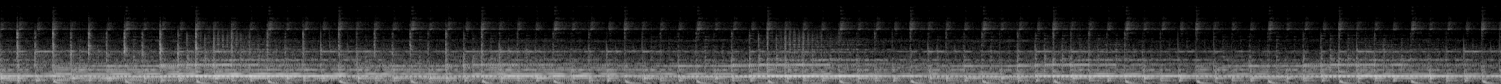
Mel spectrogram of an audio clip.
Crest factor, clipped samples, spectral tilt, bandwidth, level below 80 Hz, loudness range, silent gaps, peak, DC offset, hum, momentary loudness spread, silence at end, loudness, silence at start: 16 dB; under 0.1%; -6.5 dB/octave; 9.6 kHz; -42 dBFS; 3 LU; none; -6 dBFS; under 0.1%; none; 7 LU; 0 s; -22 LUFS; 0 s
